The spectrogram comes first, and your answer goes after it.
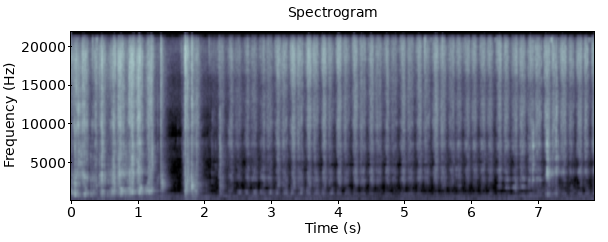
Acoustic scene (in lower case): restroom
